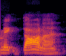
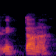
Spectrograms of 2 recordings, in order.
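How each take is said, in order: First: The name is said the local Georgia way. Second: The name is said the common outsider way. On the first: This is how local people say it. "as we say it" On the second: This is how most other people say it. "most people will try to pronounce it"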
